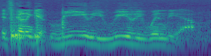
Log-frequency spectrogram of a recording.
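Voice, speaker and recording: A man speaks at a medium pitch in a plain, casual explanatory way, like a sailor walking viewers through his boat. Clear windy ambient noise sits behind his voice. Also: fairly quick. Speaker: liveaboard sailor, vlog host.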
